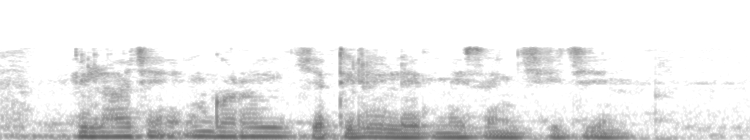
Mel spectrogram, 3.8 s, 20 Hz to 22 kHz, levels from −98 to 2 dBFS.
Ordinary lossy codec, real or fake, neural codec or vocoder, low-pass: none; real; none; 5.4 kHz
